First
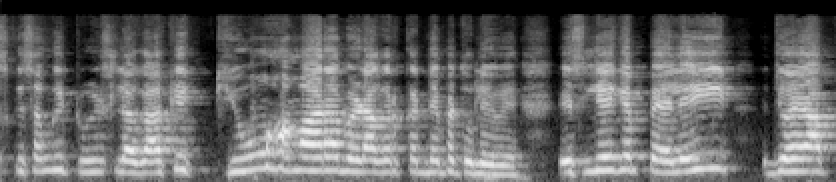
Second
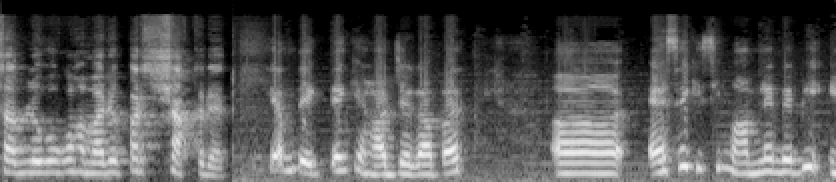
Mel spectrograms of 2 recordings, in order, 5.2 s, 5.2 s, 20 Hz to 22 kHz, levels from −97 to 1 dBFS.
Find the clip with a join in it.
second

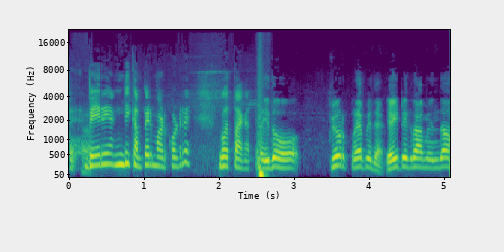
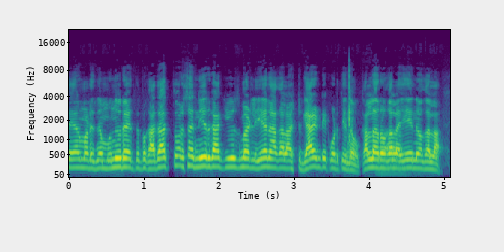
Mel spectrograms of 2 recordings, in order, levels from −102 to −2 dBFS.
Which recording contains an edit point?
first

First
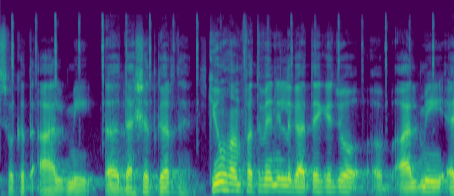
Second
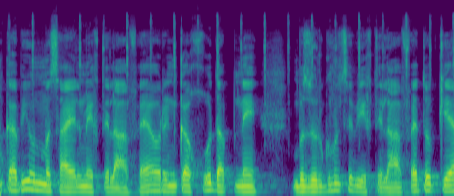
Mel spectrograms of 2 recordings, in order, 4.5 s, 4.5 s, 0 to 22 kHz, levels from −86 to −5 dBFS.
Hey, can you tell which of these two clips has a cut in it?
first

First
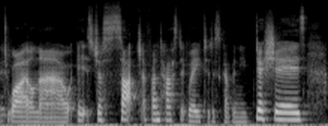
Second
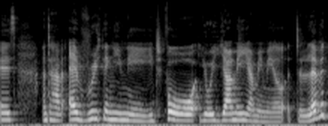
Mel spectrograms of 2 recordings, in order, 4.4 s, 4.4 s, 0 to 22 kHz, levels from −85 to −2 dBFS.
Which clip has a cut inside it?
second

